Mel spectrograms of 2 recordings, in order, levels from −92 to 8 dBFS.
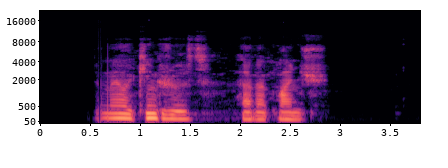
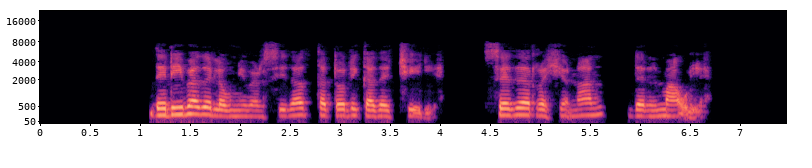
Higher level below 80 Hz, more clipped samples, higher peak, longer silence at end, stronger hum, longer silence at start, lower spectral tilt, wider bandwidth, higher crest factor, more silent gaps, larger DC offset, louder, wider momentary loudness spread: about the same, -58 dBFS vs -62 dBFS; neither; second, -6 dBFS vs -2 dBFS; first, 1 s vs 0.8 s; neither; second, 0.55 s vs 1.1 s; about the same, -6.5 dB/octave vs -5.5 dB/octave; about the same, 7.8 kHz vs 7.8 kHz; about the same, 18 dB vs 18 dB; second, none vs 2.72-2.76 s, 4.04-4.43 s, 5.66-5.87 s; neither; second, -22 LUFS vs -18 LUFS; first, 16 LU vs 13 LU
